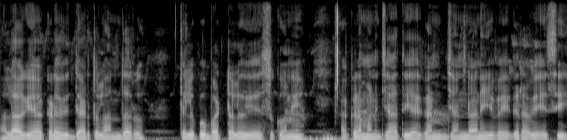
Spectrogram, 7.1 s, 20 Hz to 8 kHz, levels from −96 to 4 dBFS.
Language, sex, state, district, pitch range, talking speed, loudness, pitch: Telugu, male, Andhra Pradesh, Sri Satya Sai, 80-85 Hz, 95 wpm, -25 LUFS, 85 Hz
